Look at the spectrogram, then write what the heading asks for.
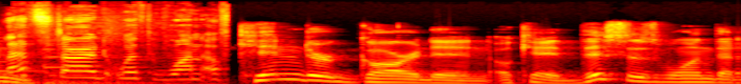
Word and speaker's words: Kindergarten: of the most known ones and that is kindergarten in German we pronounce it kindergarten kindergarten kindergarten kindergarten kindergarten kindergarten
